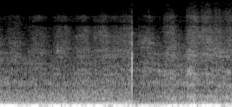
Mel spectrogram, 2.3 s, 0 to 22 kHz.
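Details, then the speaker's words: 1000hp Cadillac CT5-V Blackwing, manual, fuel trims pulling 27%, wideband readings erratic, tuning problems; deep uneven rumble surging and stumbling under light throttle while driving, engine breaking up and jumpy. "it's a little tough in this case because it's not driving very well listen to it breaking up"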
